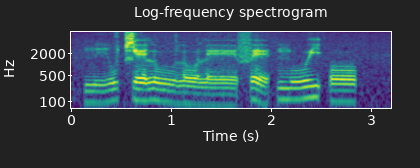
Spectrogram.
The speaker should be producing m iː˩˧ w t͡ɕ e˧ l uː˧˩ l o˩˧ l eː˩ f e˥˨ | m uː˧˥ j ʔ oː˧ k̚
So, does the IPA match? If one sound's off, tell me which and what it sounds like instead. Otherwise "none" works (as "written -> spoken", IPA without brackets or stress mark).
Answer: o˩˧ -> o˩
